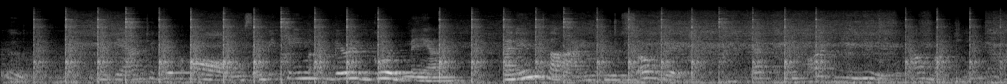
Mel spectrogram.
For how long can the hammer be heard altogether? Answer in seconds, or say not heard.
10 s.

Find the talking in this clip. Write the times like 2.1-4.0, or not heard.
0.0-10.0.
